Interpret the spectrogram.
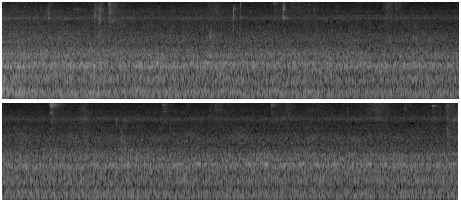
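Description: A diesel railcar train pulling away along the track, its engine and wheel noise fading gradually, with a steady low diesel engine hum underneath.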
